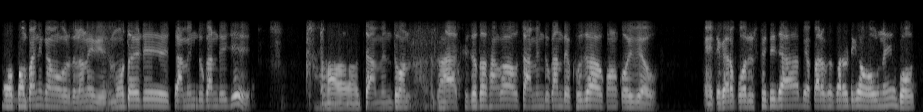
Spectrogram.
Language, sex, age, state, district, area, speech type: Odia, male, 45-60, Odisha, Sambalpur, rural, conversation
